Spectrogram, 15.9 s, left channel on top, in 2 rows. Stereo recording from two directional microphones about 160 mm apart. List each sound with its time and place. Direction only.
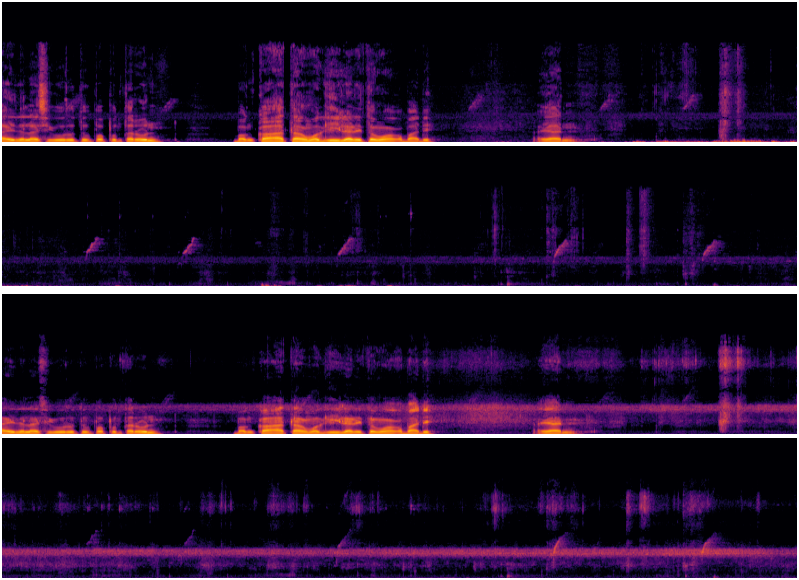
0.0 s a man's voice: 45° left (ahead or behind)
3.9 s speech: 15° left (ahead or behind)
